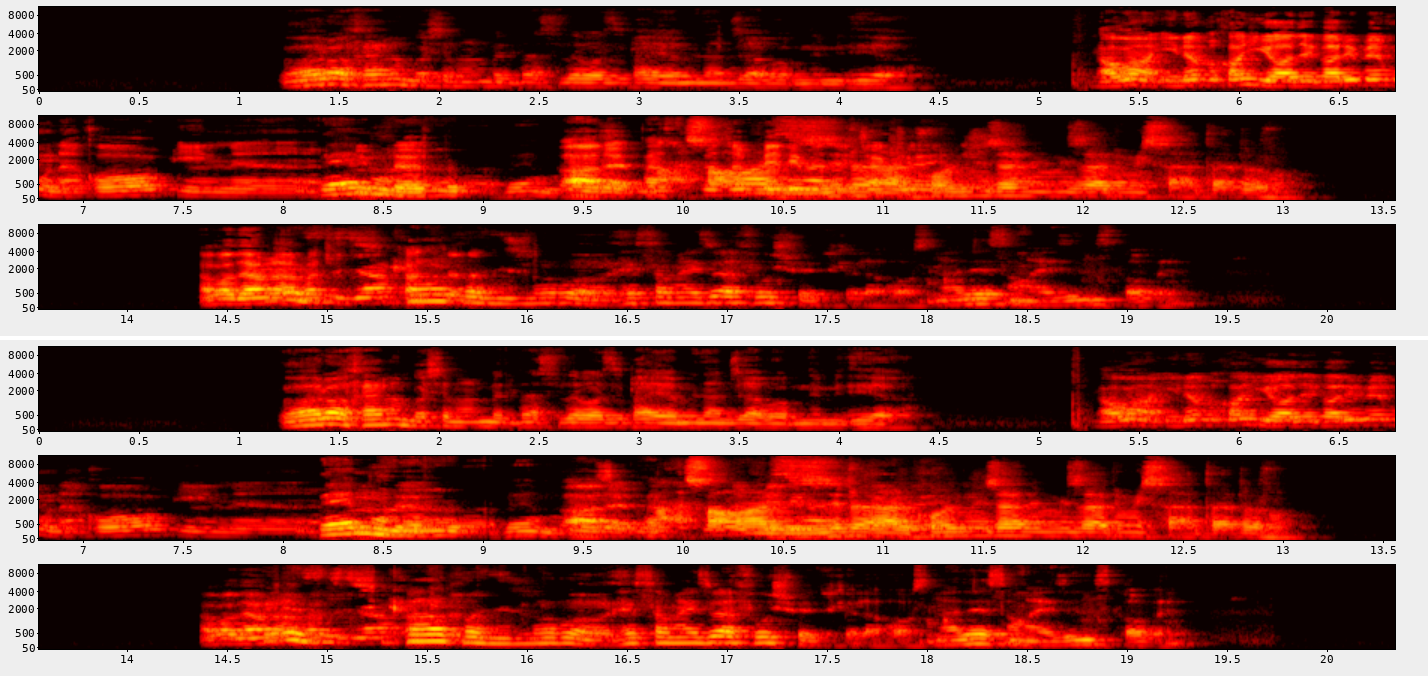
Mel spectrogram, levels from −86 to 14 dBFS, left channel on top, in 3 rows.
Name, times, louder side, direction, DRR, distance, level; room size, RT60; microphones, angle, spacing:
voice 1, 1.2-4.3 8.2-9.4 9.8-9.9 14.7-19.3, right 4 dB, 80° right, 0.5 m, -29 dB
voice 2, 5.3-8.7 9.4-10.0 10.2-11.3 14.4-15.8, left 5 dB, 75° left, 0.4 m, -28 dB
voice 3, 9.9-13.0 18.0-18.1 18.4-18.5, right 3 dB, 25° right, 0.5 m, -29 dB
3.9 x 2.2 x 2.4 m
head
